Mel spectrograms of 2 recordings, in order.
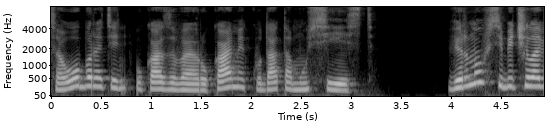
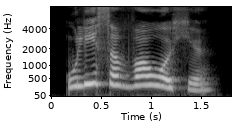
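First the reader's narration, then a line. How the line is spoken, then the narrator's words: Shouted. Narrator (Russian): крикнул Де Севанс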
